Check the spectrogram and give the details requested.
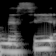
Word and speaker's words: Myssi: so it's just my name my first name is spelled Missy M Y SSI last name r o b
